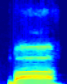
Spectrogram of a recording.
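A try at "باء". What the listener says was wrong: হুম, একটু টানেন দেন একটু, বা বা।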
